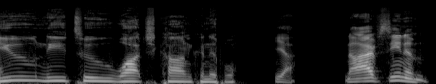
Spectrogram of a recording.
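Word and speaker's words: Knueppel: Knipple? Con Knipple. Knipple. And that's weird. How they pronounce it. Okay. I thought it was Knipple.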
